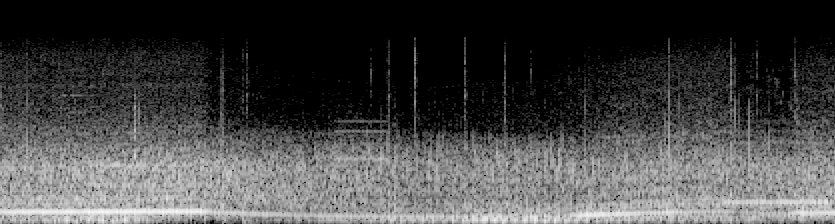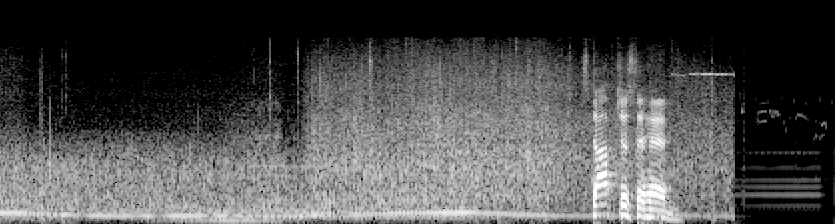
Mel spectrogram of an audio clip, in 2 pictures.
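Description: A car engine hums and its pitch rises and falls as the car speeds up and slows down.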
